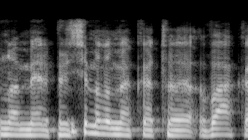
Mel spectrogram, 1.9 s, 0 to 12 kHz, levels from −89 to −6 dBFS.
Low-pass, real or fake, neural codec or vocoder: 7.2 kHz; fake; codec, 16 kHz, 16 kbps, FreqCodec, smaller model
